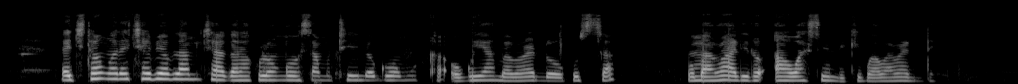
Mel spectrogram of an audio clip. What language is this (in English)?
Ganda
